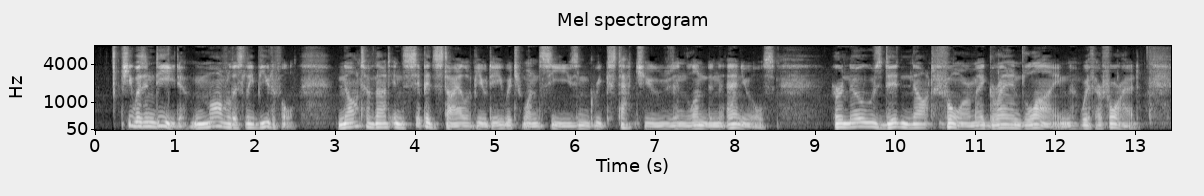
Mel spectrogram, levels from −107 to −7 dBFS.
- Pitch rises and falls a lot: Yes, wide, 6.4 semitones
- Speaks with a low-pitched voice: Yes, low, 105 Hz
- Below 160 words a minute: Yes, average, 145 wpm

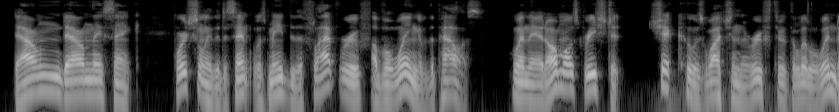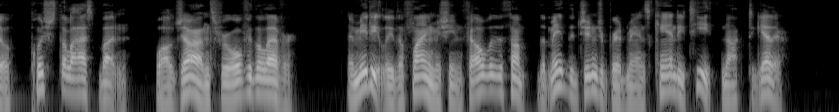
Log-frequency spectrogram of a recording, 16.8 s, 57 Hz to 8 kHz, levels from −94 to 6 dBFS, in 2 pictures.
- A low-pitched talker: Yes, low, 115 Hz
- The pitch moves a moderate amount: No, wide, 6.1 semitones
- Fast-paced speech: Yes, fast, 225 wpm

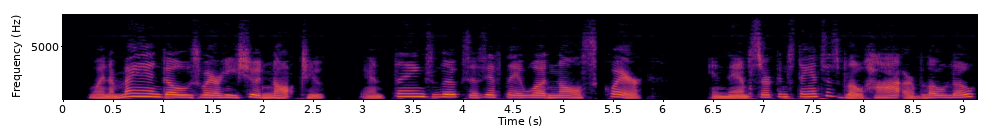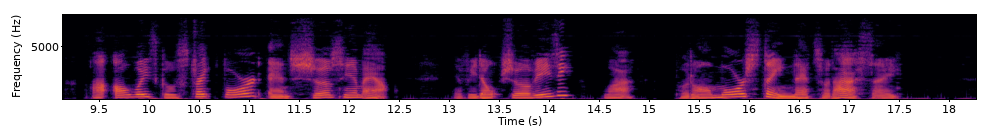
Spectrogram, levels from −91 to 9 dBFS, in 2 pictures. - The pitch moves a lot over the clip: Yes, wide, 7.3 semitones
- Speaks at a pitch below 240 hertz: Yes, high, 190 Hz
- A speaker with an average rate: Yes, average, 160 wpm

